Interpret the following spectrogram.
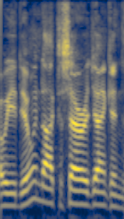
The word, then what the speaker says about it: Jahnke: sarah janke how are you doing dr sarah jenkins how are you good good how are you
